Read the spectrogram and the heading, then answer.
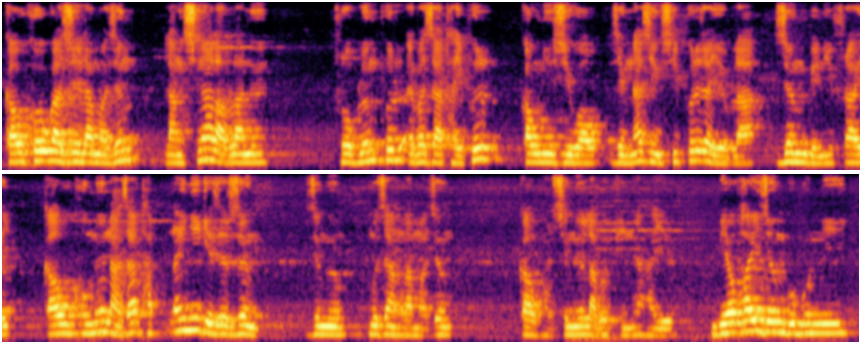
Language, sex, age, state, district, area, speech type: Bodo, male, 30-45, Assam, Chirang, rural, spontaneous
